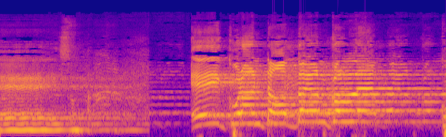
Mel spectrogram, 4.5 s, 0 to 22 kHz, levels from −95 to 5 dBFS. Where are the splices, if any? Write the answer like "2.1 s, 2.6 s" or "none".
1.4 s

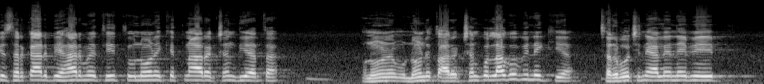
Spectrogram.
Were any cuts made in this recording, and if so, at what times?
5.9 s

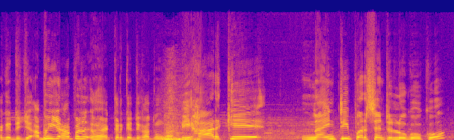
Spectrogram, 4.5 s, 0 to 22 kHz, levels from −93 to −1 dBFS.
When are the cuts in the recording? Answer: 1.8 s

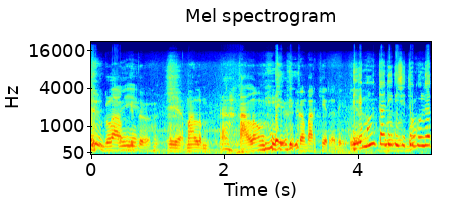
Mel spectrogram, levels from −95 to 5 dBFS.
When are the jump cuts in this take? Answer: 3.1 s

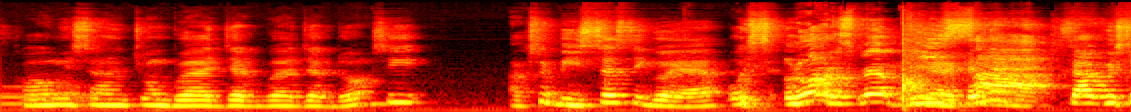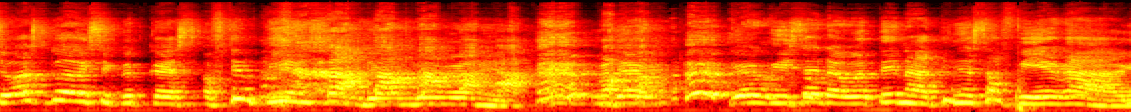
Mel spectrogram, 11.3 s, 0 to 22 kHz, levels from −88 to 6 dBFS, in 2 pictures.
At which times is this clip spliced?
none

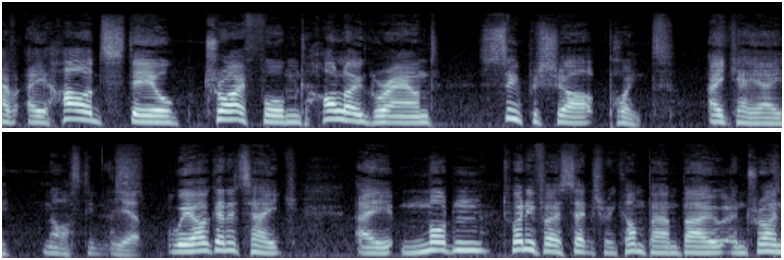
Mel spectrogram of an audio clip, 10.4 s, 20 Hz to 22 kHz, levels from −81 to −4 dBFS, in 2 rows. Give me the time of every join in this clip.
1.3 s, 4.0 s, 6.3 s

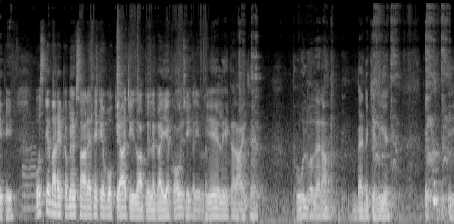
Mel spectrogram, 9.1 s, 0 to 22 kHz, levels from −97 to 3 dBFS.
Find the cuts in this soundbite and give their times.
3.9 s

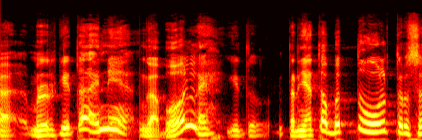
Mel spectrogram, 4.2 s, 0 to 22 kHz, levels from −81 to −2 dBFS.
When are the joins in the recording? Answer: 1.4 s, 2.8 s

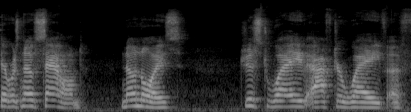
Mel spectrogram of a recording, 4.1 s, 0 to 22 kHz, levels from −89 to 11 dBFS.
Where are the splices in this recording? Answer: none

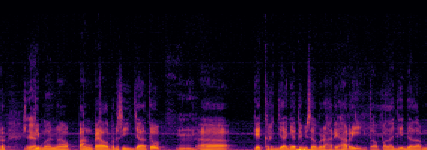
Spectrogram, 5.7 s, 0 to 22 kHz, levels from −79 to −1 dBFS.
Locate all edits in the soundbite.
none

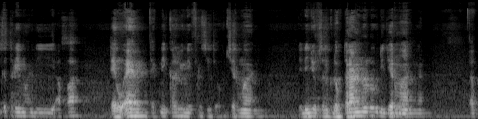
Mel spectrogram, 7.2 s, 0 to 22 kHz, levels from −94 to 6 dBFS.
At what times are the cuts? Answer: none

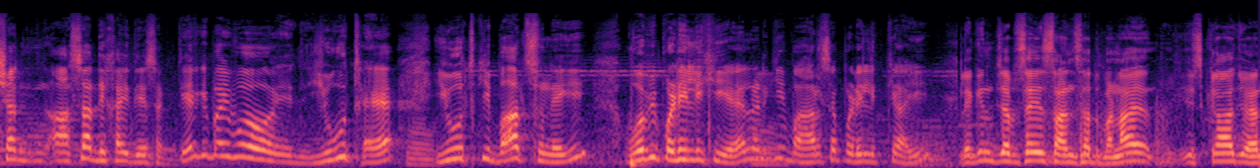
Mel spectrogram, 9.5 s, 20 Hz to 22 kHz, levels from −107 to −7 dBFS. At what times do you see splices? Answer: 7.0 s

